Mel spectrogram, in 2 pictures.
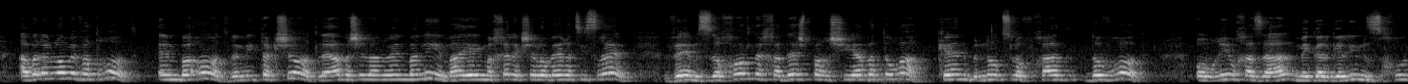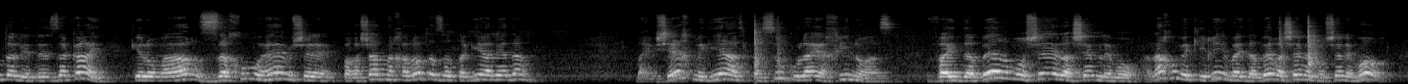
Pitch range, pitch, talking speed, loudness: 195-250 Hz, 220 Hz, 130 wpm, -21 LUFS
